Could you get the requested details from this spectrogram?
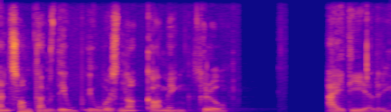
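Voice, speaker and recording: A man with a Spanish accent, in a dry, close sound with no echo. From Spain. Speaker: podcast host. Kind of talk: casual monologue. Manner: improvised, halting.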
